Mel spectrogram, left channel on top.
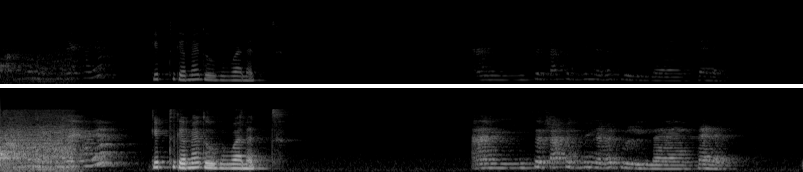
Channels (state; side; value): quieter; left; 24.5 dB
